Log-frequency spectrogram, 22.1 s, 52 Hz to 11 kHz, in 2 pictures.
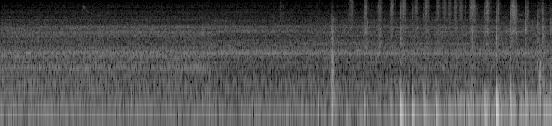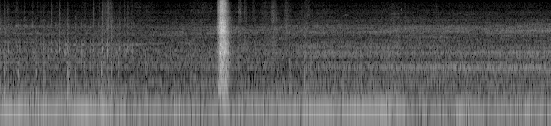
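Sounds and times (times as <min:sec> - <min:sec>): faint low hum: 0:00.0 - 0:22.0
loud burst of hiss: 0:15.3 - 0:15.8.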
